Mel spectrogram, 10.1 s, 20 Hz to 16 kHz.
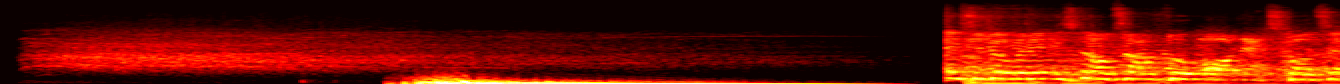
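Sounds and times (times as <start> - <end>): deep bass boom: 2.9 - 6.8.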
